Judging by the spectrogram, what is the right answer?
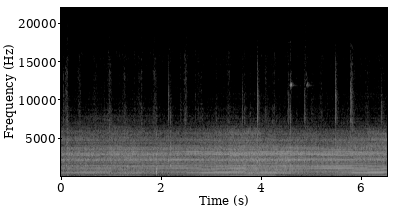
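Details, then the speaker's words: Hallicrafters S118 receiver after straightening a touching plate in the oscillator tuning capacitor that was killing the oscillator: steady hiss with clear, stable tones, no crackle or dropouts; normal reception restored. "Yep, that's way better."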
